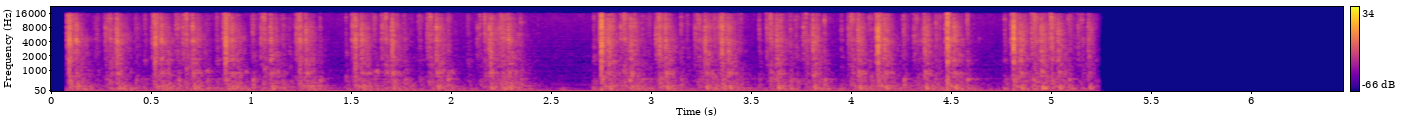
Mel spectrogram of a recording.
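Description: Typewriter typing: a fast run of keystroke clacks with a brief pause about halfway, cutting off suddenly near the end.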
